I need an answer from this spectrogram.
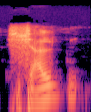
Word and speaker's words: sjelden: It's sh as in English ship. In Norwegian, s j s k e s k j and sky would be combination. Would in Norwegian has this sound and this pronunciation. Sjelden. She. Skyer. Sjelden, she, skyer. Same sound as in ship.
